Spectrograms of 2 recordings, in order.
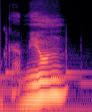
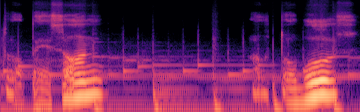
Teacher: En la última sílaba se recarga el la sílaba. La última sílaba es la sílaba tónica, se llama, la que recibe todo el peso de la pronunciación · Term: palabras agudas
